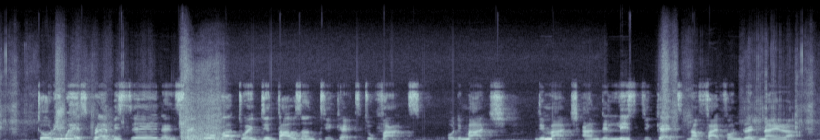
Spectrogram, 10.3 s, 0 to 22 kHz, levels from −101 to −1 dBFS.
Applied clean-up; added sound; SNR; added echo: none; Fire; 11 dB; none.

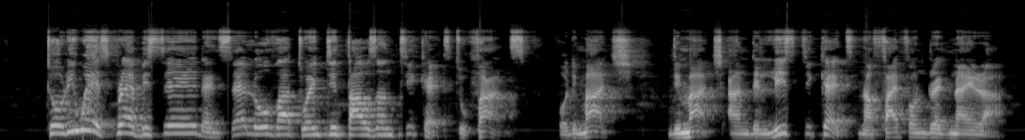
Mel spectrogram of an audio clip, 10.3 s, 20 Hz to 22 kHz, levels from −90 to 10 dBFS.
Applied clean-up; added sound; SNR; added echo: none; none; none; none.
